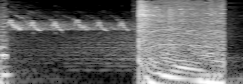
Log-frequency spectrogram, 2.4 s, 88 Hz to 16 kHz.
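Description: A small bird chirping in a quick repeated series of high notes, played from the music video's soundtrack. About 1.4 s in, a sudden loud crack of glass as a power drill is driven into the camera glass.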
